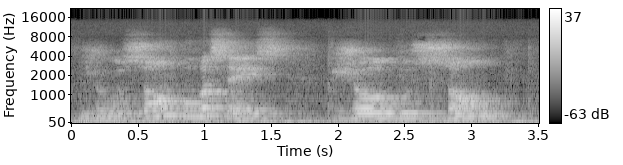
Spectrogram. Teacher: E note que tem uma regra particular, porque não pode ser qualquer palavra de duas sílabas. Precisa necessariamente ter mais força a sílaba inicial, que é quando eu piso com a minha pulsação. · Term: paroxítona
